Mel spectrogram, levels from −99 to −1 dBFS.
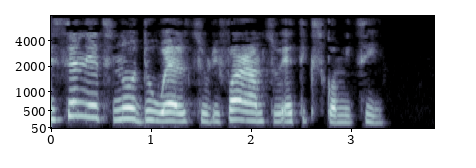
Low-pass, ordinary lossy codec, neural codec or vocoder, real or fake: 7.2 kHz; MP3, 32 kbps; none; real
